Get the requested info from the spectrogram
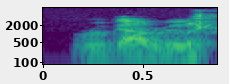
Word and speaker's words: Rougarou: Rougarou. – That's how you say it.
